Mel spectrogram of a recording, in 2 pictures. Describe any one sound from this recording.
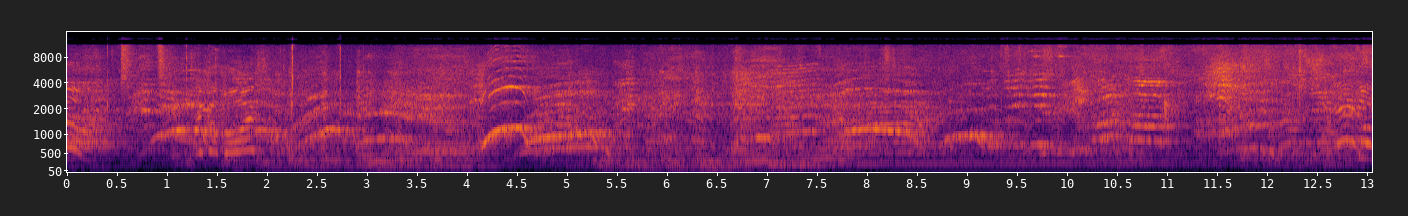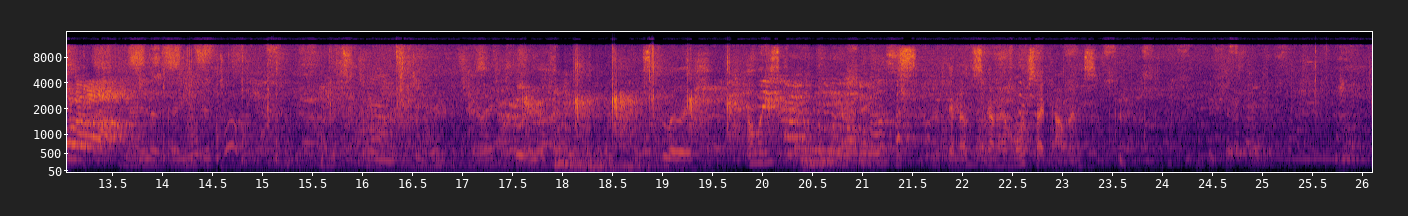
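A young man talks with animation through a loudspeaker in a large hall.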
